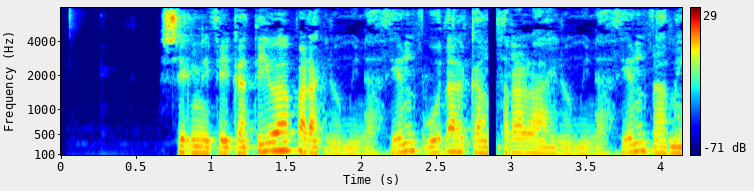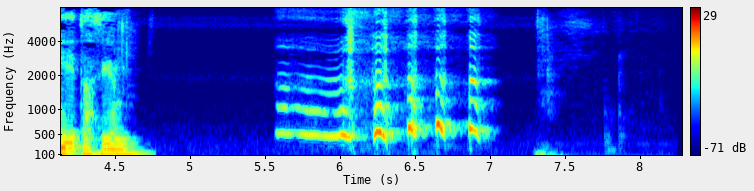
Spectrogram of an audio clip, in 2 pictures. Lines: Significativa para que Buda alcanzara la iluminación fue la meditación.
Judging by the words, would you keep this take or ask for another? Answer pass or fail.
fail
